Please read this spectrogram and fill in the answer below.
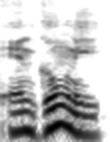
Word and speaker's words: Nguni: that they had the goonie we had the nguni tribe of south africa now the end is silent so here we have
